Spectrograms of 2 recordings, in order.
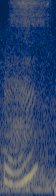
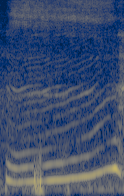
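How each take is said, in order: First: Brief zzz cut short; short buzz. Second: Drawn-out zzz; long dragged buzz. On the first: Learner contrasting undragged words with a short buzz. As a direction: make a quick, short zzz. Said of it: "Instead of". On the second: Learner imitating dragged words with a long buzz. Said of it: "Almost dragging the words". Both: Shown as a demonstration.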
